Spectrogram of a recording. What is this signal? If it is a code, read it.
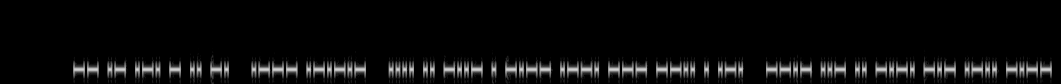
Morse code, heard as a keyed tone, about 36 wpm, 700 Hz. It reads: MARTIN J. HIXEYPOZER QUICKLY
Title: Pangram Challenge v2 - 35wpm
